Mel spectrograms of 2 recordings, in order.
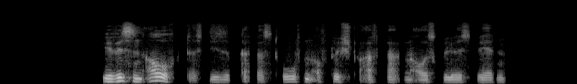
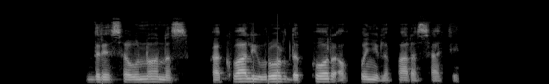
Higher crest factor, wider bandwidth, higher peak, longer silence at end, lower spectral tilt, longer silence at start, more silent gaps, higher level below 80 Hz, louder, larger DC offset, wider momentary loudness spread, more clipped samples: about the same, 20 dB vs 22 dB; second, 7.8 kHz vs 9.6 kHz; about the same, -10 dBFS vs -8 dBFS; second, 0.75 s vs 0.9 s; first, -6 dB/octave vs -4 dB/octave; first, 1.05 s vs 0.85 s; second, 1.80-1.87 s, 2.05-2.09 s, 2.32-2.40 s, 4.37-4.43 s, 4.73-4.77 s vs 1.89-2.10 s, 3.50-3.60 s, 3.93-3.98 s; about the same, -68 dBFS vs -66 dBFS; about the same, -28 LUFS vs -27 LUFS; neither; first, 12 LU vs 7 LU; neither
